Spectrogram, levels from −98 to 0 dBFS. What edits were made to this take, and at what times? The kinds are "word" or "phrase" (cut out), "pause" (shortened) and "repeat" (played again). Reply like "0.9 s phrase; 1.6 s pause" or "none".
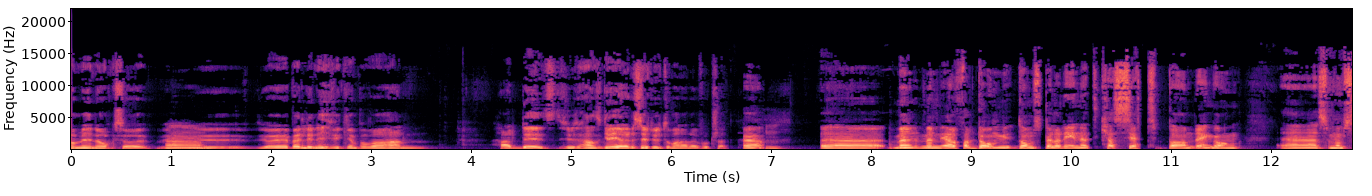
none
